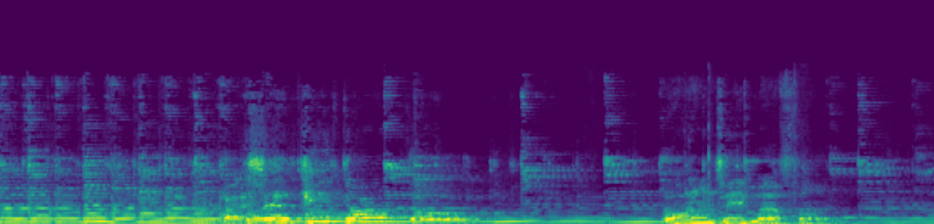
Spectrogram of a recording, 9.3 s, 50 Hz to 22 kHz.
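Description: Guitar-led song with a sung line, played through a 2-watt 13JZ8 valve amplifier and 1959 Phonola 10.2-inch radio speakers.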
